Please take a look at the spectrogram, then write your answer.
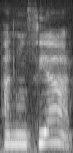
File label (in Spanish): "anunciar", Spanish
